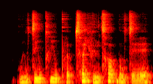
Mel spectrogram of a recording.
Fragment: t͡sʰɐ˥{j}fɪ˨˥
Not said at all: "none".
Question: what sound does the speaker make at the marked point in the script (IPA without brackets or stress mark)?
j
